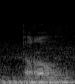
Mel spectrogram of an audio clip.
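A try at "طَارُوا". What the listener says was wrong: Toru. Toru. Karena wow ketemunya sama doma. Jadinya toru. Aslinya toro kan fathah.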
